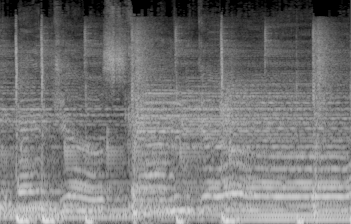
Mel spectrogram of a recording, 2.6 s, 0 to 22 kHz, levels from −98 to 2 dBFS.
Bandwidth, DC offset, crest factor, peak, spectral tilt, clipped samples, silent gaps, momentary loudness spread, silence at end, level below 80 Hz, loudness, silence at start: over 20 kHz; under 0.1%; 14 dB; -4 dBFS; -4.5 dB/octave; under 0.1%; none; 2 LU; 0 s; -26 dBFS; -18 LUFS; 0 s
